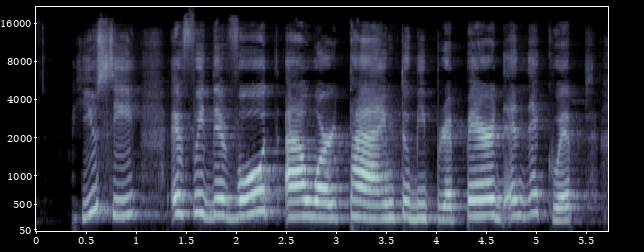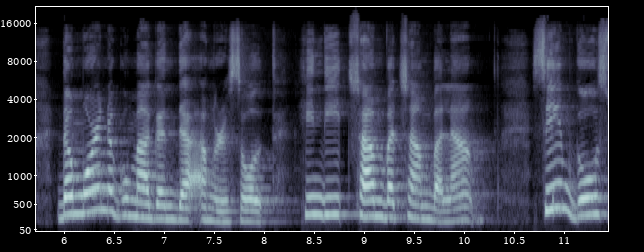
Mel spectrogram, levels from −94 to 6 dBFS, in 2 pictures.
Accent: Filipino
